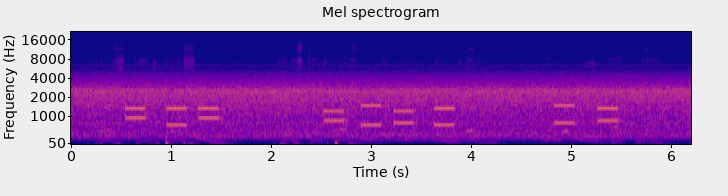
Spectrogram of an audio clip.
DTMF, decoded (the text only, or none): 020 7342 68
